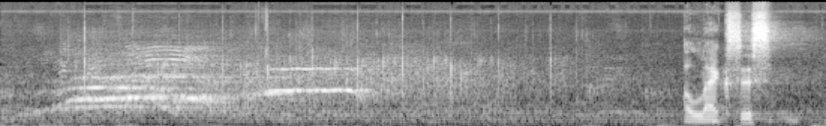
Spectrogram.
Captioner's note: audience applauding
